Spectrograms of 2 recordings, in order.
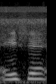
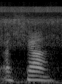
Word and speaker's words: Asha: No, it's not Asia. It's Asha.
